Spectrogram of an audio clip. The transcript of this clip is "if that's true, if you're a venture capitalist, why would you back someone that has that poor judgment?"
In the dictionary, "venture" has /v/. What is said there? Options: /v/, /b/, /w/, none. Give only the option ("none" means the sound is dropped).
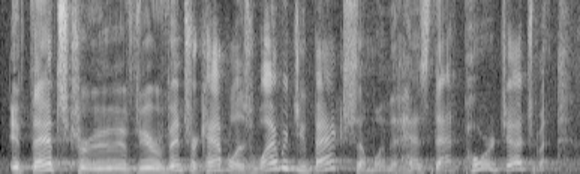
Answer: /v/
